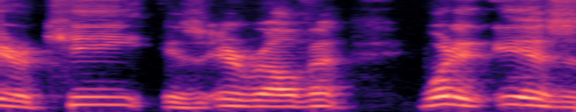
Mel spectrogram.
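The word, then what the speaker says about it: cay: How about K? C-A-Y. Some people pronounce it key. Oh, yeah. But to me, key is K-E-Y. C-A-Y looks like K to me.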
